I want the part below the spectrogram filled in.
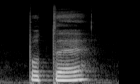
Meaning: afterwards, subsequently
- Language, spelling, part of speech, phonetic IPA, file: Czech, poté, adverb, [ˈpotɛː], Cs-poté.ogg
